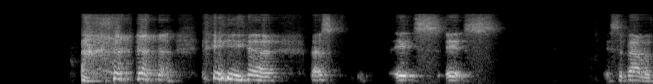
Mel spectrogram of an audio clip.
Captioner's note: laughs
